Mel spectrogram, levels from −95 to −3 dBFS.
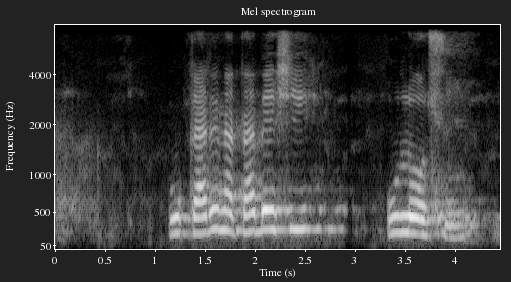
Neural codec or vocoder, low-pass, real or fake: codec, 16 kHz, 2 kbps, FunCodec, trained on Chinese and English, 25 frames a second; 7.2 kHz; fake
